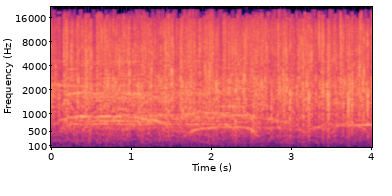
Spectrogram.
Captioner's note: cheers and applause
